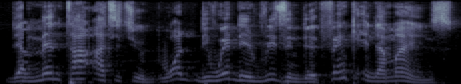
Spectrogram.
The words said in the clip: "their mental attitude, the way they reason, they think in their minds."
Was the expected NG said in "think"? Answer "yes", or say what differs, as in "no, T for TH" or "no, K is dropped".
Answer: yes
